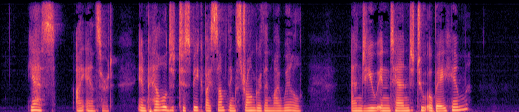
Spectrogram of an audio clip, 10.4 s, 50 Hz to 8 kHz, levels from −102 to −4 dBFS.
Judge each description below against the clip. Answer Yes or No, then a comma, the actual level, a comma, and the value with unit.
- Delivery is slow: Yes, slow, 115 wpm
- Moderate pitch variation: No, narrow, 2.0 semitones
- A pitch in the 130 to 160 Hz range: No, medium, 185 Hz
